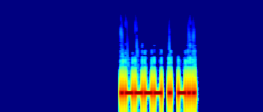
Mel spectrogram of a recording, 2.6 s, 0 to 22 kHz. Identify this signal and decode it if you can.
Morse code, heard as a keyed tone, about 50 wpm, 700 Hz. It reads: 1ED
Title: Three Challenging Letter-Number Combinations 50wpm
